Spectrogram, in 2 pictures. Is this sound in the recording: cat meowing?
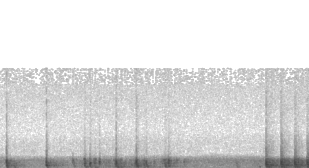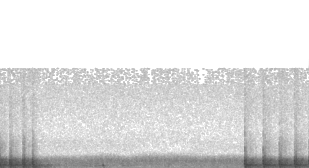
no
